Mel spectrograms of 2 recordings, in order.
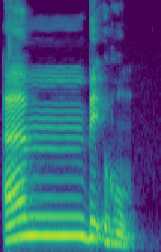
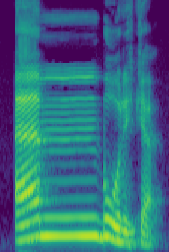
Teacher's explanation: Sükunlu nundan sonra isə bə hərfi gəlməkdədir. Bu zaman qaydamız baş verir və n səsi m səsi ilə əvəz olunur.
